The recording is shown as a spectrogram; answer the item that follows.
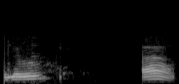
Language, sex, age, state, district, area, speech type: Hindi, male, 60+, Bihar, Samastipur, urban, conversation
